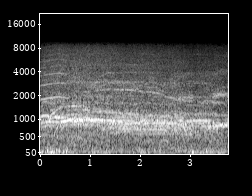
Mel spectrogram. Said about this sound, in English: There were cheers on Monday as Pope Francis emerged from his plane in Rio de Janeiro for his visit to Brazil.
